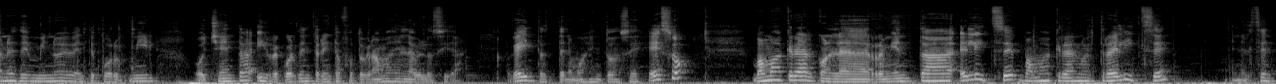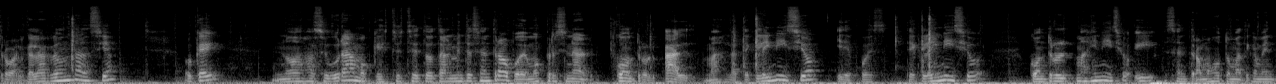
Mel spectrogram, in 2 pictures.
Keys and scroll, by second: 0.0-1.1 typing, 21.8 ctrl+Home.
